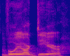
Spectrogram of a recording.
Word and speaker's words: voir dire: It's voir dire, like deer. Voir dire. Okay. Voir dire, like deer in the headlights.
